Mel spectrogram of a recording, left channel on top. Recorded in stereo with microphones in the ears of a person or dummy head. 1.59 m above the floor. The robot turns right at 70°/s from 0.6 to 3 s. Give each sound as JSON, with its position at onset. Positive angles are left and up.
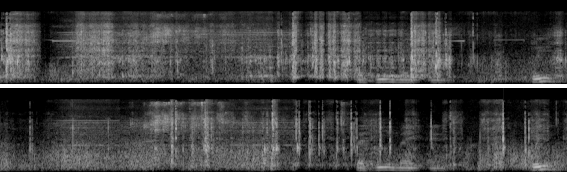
{"t": 1.3, "sound": "a pop", "side_deg": -10, "distance_m": 4.5}
{"t": 3.6, "sound": "a man speaking", "side_deg": -55, "distance_m": 1.9}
